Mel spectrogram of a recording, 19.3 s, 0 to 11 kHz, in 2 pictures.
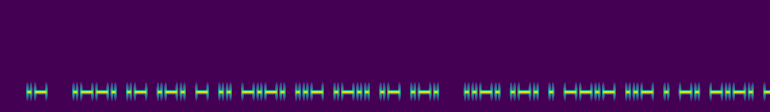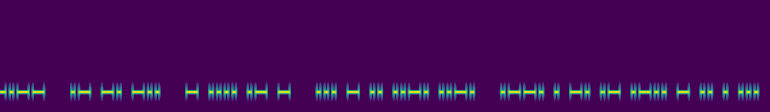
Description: Morse code, heard as a keyed tone, about 25 wpm, 600 Hz. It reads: A PARTICULAR FREQUENCY AND THAT STIFF PENALTIES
